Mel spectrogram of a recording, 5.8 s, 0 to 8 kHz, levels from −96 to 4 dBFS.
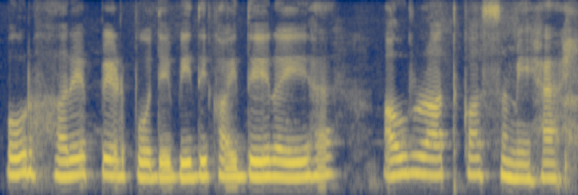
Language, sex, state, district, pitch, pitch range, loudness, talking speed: Hindi, female, Uttar Pradesh, Saharanpur, 205 Hz, 190-220 Hz, -13 LUFS, 145 wpm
